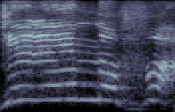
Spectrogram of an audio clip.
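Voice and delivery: all-out furious, high, loud screaming. Retelling what she screamed at the television last night, retelling a scream at the tv. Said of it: "I'm screaming at the television".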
